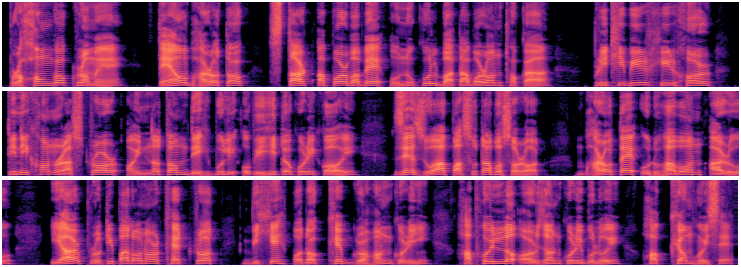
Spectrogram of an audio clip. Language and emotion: Assamese, neutral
